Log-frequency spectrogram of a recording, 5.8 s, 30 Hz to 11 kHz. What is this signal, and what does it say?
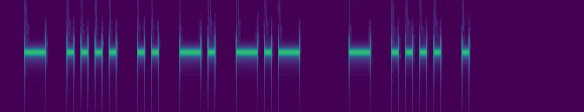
Morse code, heard as a keyed tone, about 17 wpm, 700 Hz. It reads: THINK THE
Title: Sets of 5 Words Encore 17wpm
